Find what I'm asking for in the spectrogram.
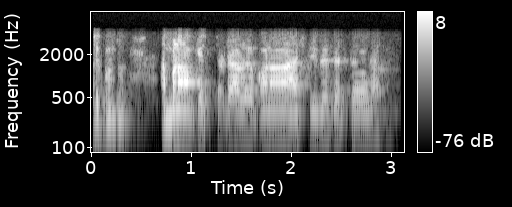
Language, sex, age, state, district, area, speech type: Odia, male, 18-30, Odisha, Bhadrak, rural, conversation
